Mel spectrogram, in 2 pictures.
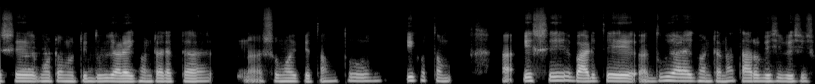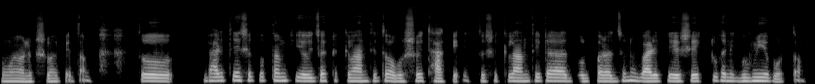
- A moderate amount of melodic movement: No, narrow, 2.3 semitones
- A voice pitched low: No, medium, 150 Hz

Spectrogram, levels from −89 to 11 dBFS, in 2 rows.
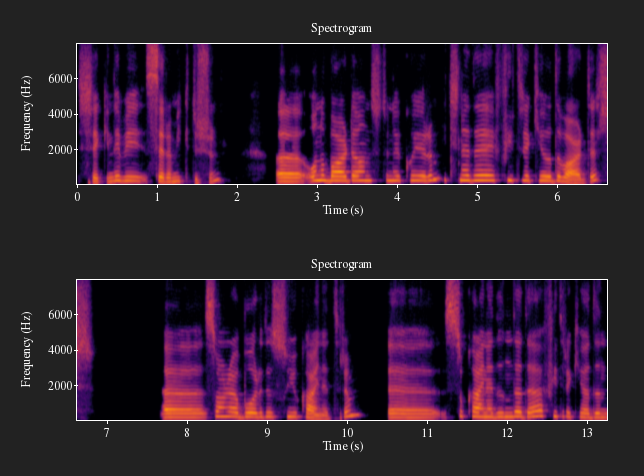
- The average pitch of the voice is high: Yes, high, 245 Hz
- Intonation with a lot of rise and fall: No, average, 3.0 semitones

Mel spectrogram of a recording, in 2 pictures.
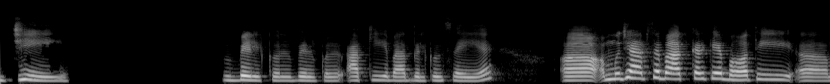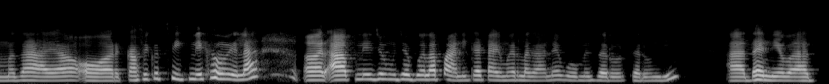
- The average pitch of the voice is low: No, high, 190 Hz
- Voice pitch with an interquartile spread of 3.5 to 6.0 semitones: Yes, average, 3.9 semitones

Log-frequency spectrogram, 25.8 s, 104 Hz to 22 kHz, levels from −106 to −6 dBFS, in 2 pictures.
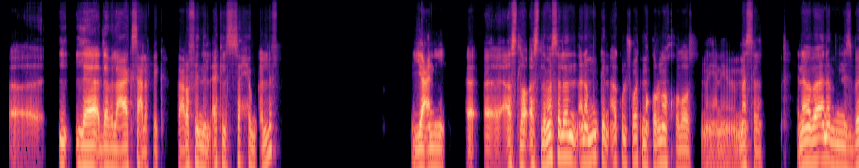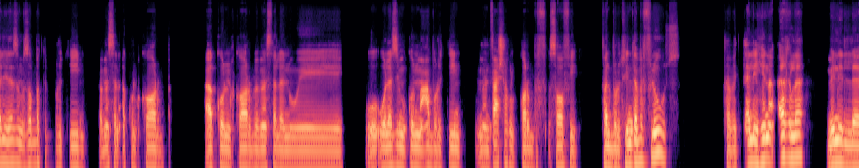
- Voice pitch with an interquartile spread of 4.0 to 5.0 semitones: Yes, average, 4.6 semitones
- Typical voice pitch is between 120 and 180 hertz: No, low, 110 Hz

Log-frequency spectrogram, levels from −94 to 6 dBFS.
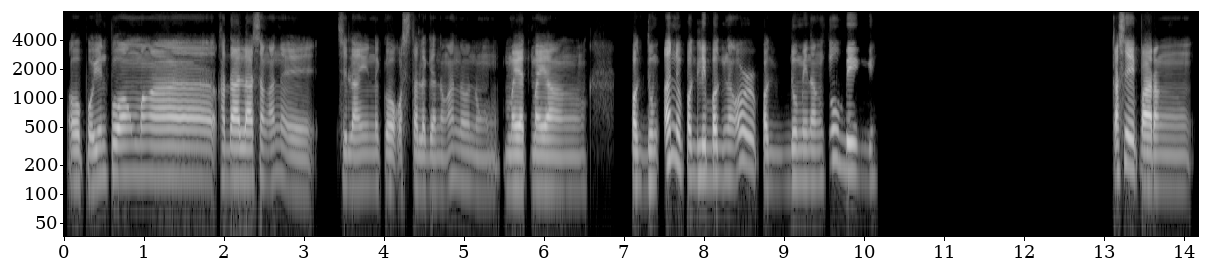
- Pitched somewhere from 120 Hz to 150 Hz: Yes, medium, 140 Hz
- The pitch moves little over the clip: No, average, 3.5 semitones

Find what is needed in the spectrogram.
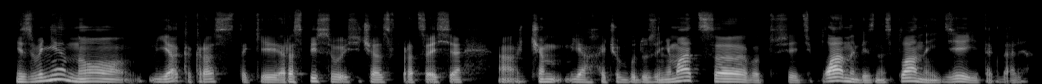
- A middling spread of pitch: Yes, average, 4.2 semitones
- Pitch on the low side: Yes, low, 120 Hz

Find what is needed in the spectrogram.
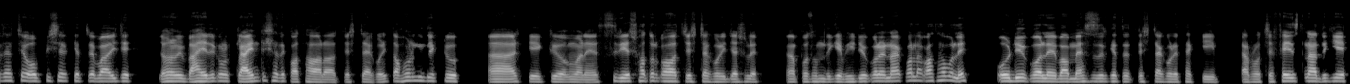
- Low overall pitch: No, medium, 145 Hz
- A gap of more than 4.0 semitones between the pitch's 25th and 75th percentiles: No, average, 3.0 semitones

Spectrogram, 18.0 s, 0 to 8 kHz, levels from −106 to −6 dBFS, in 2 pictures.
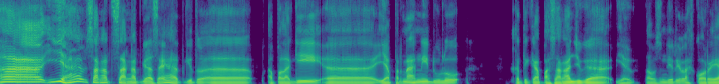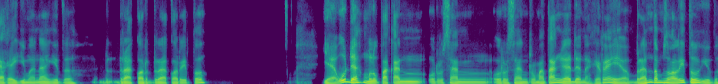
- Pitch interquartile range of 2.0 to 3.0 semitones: No, average, 4.6 semitones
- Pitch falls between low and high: No, low, 115 Hz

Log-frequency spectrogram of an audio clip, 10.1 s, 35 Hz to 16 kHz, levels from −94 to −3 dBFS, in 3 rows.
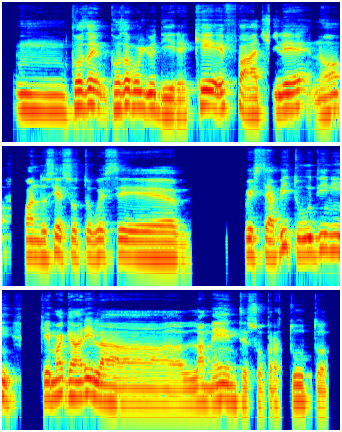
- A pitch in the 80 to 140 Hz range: Yes, low, 135 Hz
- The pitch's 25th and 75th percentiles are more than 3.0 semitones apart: Yes, average, 3.7 semitones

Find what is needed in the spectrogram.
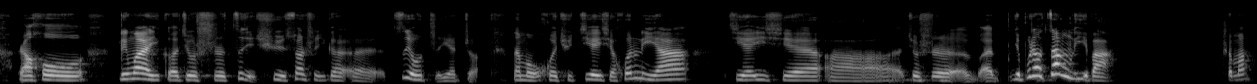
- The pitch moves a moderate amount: Yes, average, 4.4 semitones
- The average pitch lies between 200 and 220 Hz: Yes, high, 205 Hz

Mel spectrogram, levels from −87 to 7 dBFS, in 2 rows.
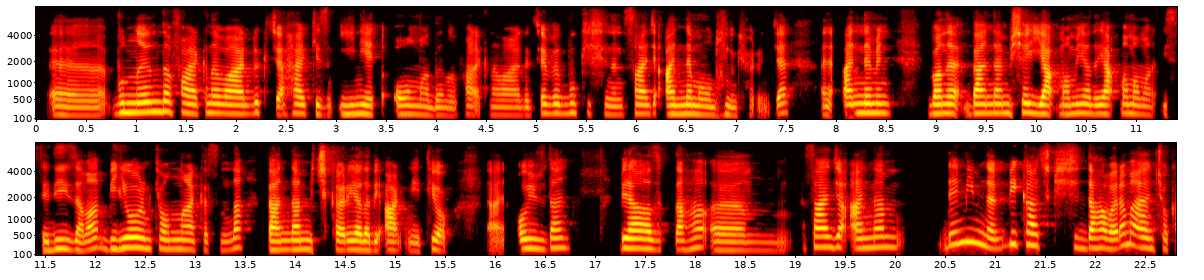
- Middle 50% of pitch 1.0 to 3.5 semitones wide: Yes, average, 2.7 semitones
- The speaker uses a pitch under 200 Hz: Yes, high, 190 Hz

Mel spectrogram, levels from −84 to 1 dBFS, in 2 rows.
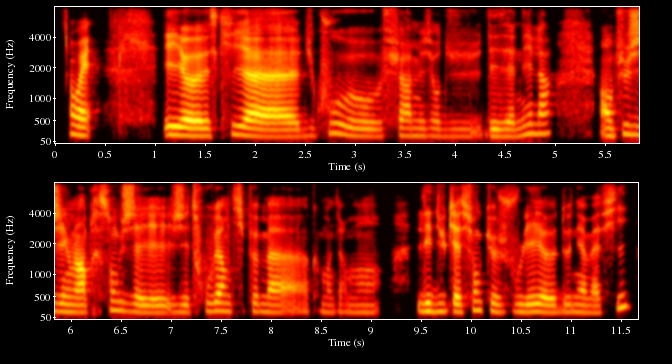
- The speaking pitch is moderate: Yes, medium, 165 Hz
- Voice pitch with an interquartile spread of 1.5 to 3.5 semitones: Yes, narrow, 2.5 semitones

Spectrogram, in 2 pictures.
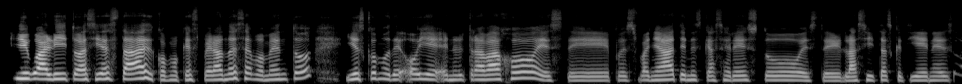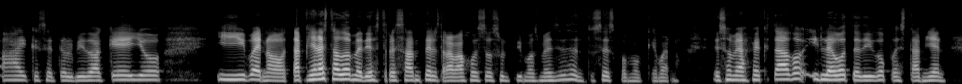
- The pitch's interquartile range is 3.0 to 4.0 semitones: Yes, average, 3.4 semitones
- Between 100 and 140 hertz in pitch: No, high, 205 Hz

